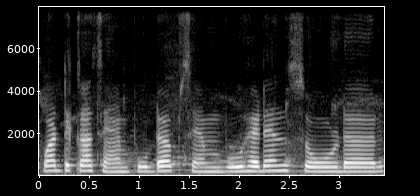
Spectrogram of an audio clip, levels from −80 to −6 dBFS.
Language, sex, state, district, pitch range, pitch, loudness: Hindi, female, Bihar, Katihar, 205-240 Hz, 215 Hz, -15 LUFS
